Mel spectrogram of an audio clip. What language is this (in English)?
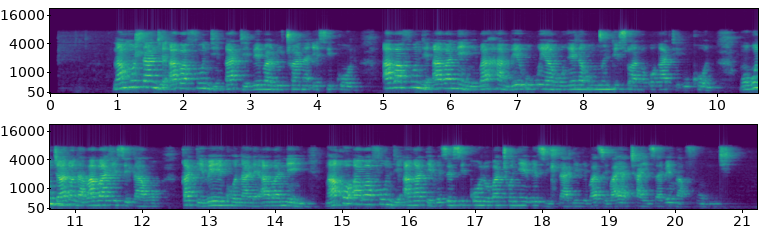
North Ndebele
